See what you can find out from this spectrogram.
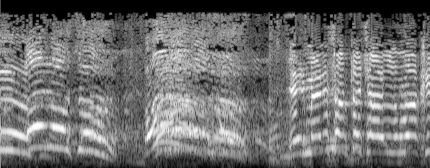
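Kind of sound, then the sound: crowd, protest crowd chanting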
